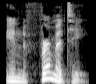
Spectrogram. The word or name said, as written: infirmity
